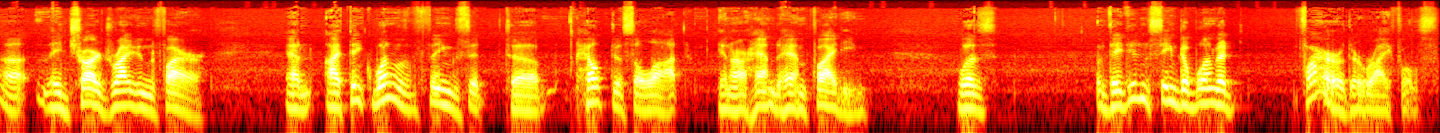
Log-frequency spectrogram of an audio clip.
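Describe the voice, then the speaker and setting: A man with an American accent at a very slow pace, with long, frequent pauses. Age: 80s+. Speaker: war veteran. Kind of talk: interview answer. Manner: hesitant, with frequent fillers.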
